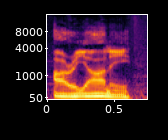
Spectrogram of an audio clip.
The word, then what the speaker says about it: Aryanî: In Kurdish, this name is pronounced Aryani, but due to the influence of English, it is pronounced Aryan in academia.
